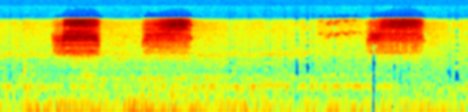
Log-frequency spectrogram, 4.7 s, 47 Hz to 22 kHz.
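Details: Barn owl chick alone in the nest, evening of 9 September 2019 (20:09): three loud rasping hisses with a brief burst of high chittering between the second and third.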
